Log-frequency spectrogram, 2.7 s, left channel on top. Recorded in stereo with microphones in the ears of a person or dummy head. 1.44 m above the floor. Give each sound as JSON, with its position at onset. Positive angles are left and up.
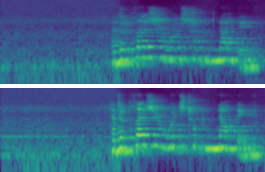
{"t": 1.1, "sound": "a woman speaking", "side_deg": -75, "distance_m": 1.2}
